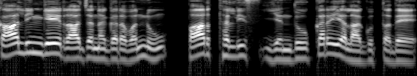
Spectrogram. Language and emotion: Kannada, neutral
